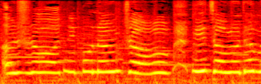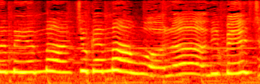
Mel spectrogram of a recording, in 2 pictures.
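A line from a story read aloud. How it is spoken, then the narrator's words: Child crying. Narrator (Chinese): 小侄子居然抱着洪坤的大腿哭着说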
